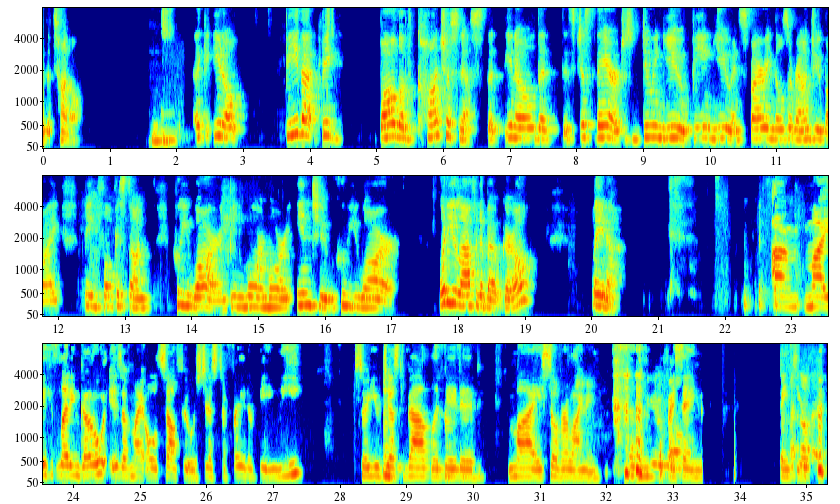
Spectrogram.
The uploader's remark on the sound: Psychic Forecast - Live Group Zoom Event.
